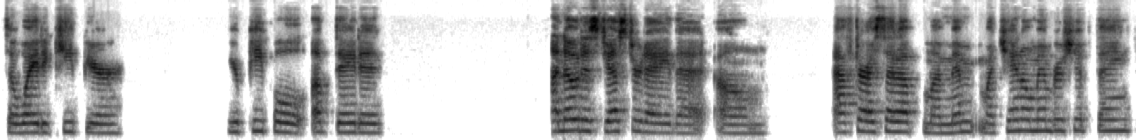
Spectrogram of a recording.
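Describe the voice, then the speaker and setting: A woman hosting a livestream, chatting casually with viewers and thanking them one by one, her voice creaky since she has just woken up and is recovering from illness. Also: medium pitch, fairly bright tone. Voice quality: creaky morning voice. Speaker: livestream host. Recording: dull lo-fi stream audio.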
